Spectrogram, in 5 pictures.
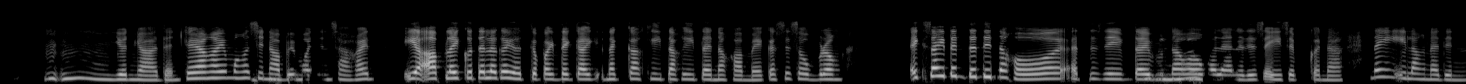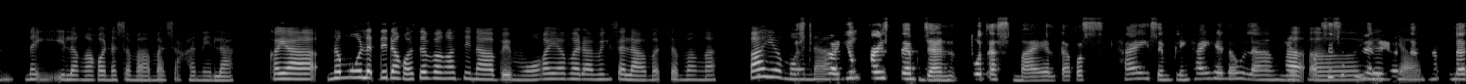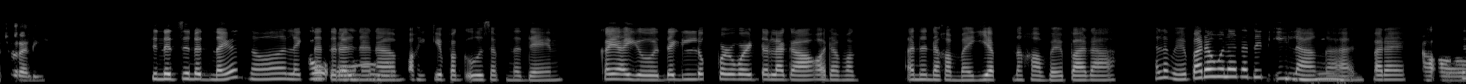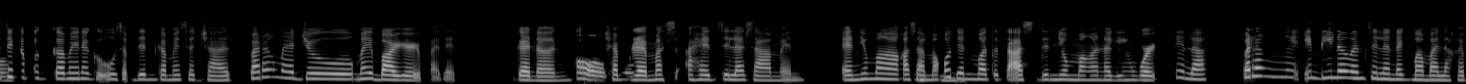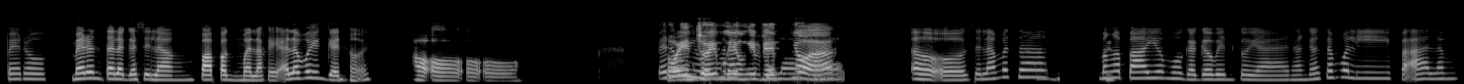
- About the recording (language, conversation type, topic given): Filipino, advice, Paano ko malalampasan ang pag-ailang kapag sasama ako sa bagong grupo o dadalo sa pagtitipon?
- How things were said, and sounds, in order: in English: "at the same time"; tapping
